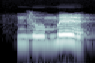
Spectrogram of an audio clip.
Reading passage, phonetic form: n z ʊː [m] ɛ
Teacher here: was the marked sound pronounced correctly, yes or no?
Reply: yes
